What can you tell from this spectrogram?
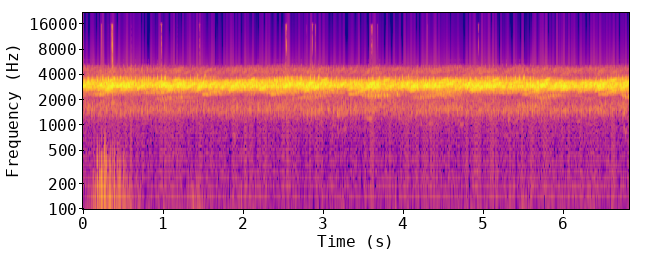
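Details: Mating frog chorus from an ephemeral pool in Vermilion County, Illinois, mixing Chorus Frogs, Spring Peepers and Wood Frogs: an unbroken shrill wall of high peeps and trills, with a brief wind thump at the start.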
